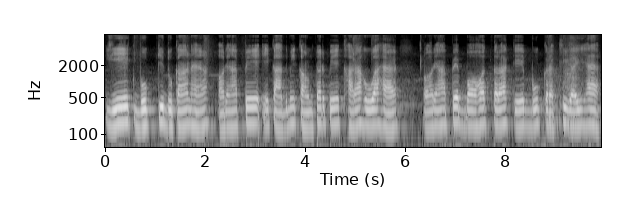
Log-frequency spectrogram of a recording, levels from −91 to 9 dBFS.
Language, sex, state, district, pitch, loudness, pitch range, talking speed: Hindi, female, Bihar, West Champaran, 145 Hz, -15 LUFS, 140-155 Hz, 155 wpm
